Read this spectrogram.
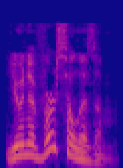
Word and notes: universalism: British English

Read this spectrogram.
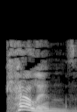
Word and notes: calends: British English

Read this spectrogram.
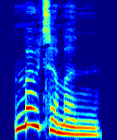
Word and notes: motorman: British English

